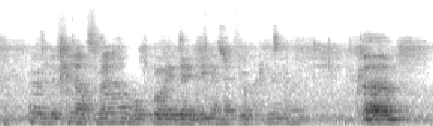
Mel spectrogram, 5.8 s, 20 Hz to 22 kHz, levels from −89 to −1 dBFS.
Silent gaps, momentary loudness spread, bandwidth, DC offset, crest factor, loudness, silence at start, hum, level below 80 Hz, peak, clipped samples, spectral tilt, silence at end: none; 20 LU; 12.5 kHz; under 0.1%; 20 dB; -35 LUFS; 0 s; none; -82 dBFS; -16 dBFS; under 0.1%; -5.5 dB/octave; 0 s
